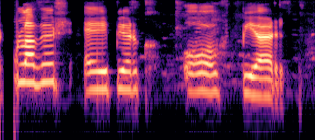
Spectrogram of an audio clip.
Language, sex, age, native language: Icelandic, male, 10, Icelandic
